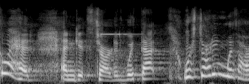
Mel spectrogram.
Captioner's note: timer beeps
